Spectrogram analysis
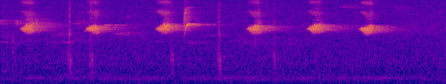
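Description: A common chaffinch repeats a bright, high, slightly rising single note about every second, seven times in a row, with faint clicks in between.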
